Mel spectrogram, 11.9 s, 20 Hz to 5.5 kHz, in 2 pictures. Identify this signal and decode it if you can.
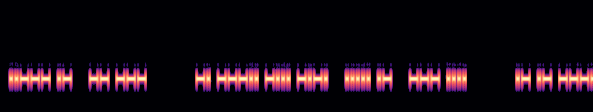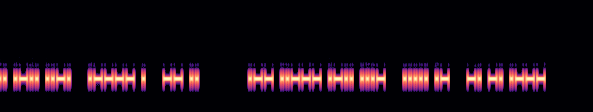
Morse code, heard as a keyed tone, about 46 wpm, 670 Hz. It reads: 2A MO N8BC 5A OH AA8LF 1E MI W2LV 5A NNJ
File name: LARK-FD-2022-Log-in-CW-45wpm-670-Hz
